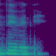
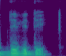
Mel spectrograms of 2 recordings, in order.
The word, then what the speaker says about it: DVD: J'achète les DVD. Les DVD. Oui, on va faire la prononciation à la française. DVD. DVD?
